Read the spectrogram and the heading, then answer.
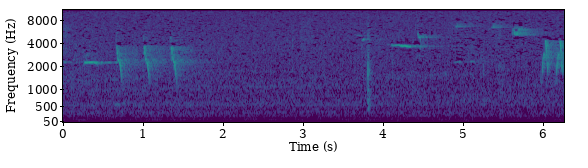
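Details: Nightingale singing in Vinnytsia, Ukraine, on 25 May 2024: short varied phrases of a high whistle, a few rapid descending sweeps, then thin sharp notes and a final burst, over a steady background hum.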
